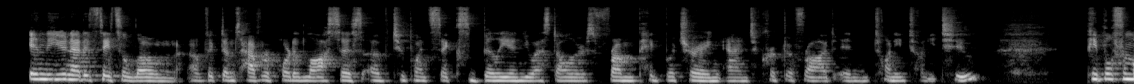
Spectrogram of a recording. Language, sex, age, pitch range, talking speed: English, female, 30-49, 170-200 Hz, 125 wpm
